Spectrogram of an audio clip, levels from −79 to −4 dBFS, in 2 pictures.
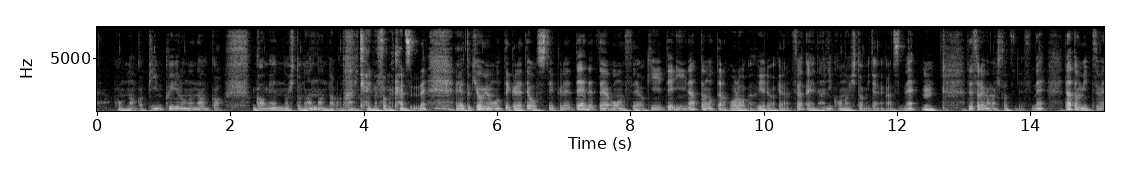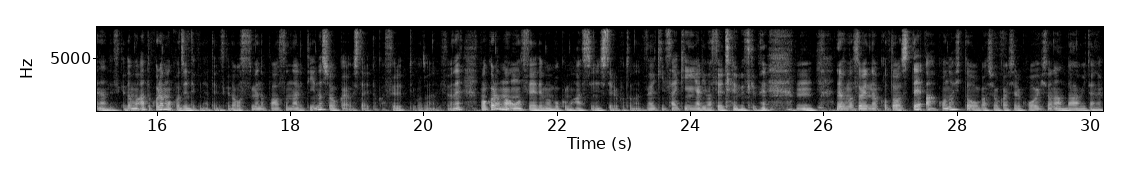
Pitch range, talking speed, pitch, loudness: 90-120 Hz, 495 characters per minute, 95 Hz, -28 LUFS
